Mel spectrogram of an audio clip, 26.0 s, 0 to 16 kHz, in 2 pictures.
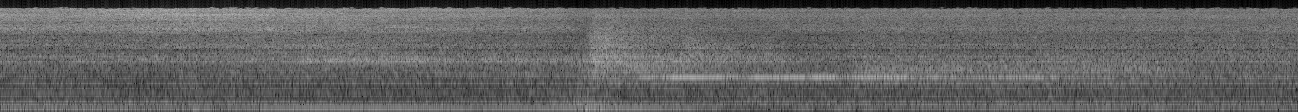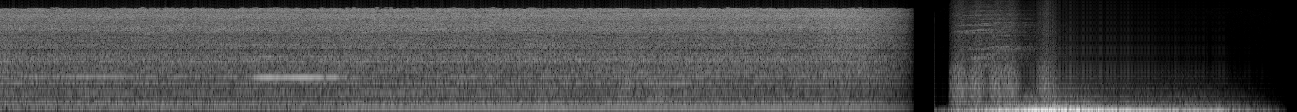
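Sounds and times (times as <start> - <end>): faint high whine: 22.5 - 25.6.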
